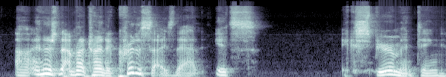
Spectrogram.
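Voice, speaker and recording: A man's fairly high-pitched voice with very wide pitch swings and vocal fry. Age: 60s. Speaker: leadership coach and retired Air Force officer. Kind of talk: podcast interview.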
